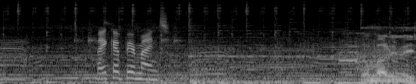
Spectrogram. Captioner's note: cows mooing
